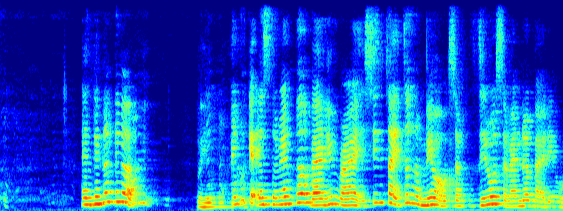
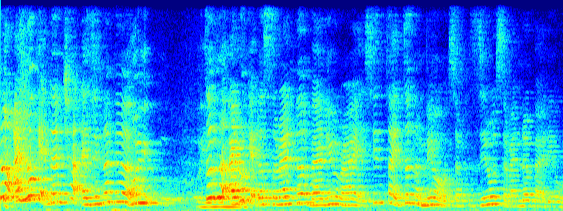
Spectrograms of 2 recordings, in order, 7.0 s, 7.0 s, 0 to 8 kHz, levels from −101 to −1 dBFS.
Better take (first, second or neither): second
